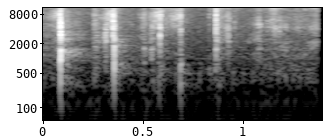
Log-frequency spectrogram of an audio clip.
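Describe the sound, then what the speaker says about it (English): Star Trek: Captains Chair board game cards being shuffled by hand, a quick series of soft riffling snaps, close and quiet, with no talking. "which means these get shuffled up."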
